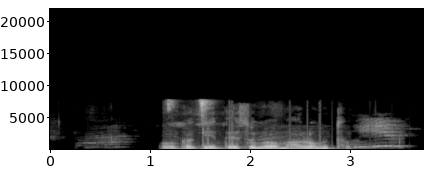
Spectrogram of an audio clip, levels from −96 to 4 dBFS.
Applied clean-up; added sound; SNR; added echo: none; Wild animals; 3 dB; none.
